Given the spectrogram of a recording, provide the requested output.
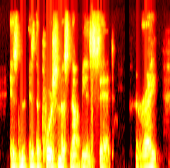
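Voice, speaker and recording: A somewhat breathy man with a Barbadian accent at a fairly quick pace, in a dry, close sound with no echo. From Barbados. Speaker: army chaplain. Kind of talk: interview. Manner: halting, many repetitions.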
